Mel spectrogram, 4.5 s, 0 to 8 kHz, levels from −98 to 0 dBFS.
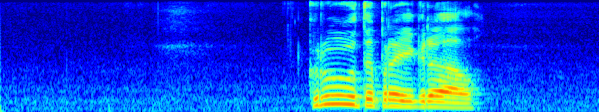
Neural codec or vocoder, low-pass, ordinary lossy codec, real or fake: none; none; none; real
